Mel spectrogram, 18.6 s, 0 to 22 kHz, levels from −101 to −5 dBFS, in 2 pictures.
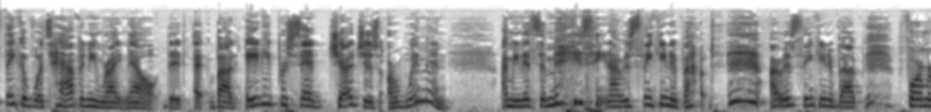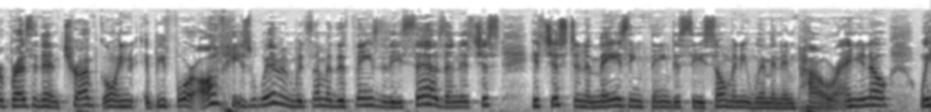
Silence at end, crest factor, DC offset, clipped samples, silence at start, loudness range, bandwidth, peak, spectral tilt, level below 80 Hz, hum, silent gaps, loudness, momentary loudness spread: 0 s; 18 dB; under 0.1%; under 0.1%; 0 s; 2 LU; 16 kHz; -4 dBFS; -2.5 dB/octave; -40 dBFS; none; none; -20 LUFS; 6 LU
